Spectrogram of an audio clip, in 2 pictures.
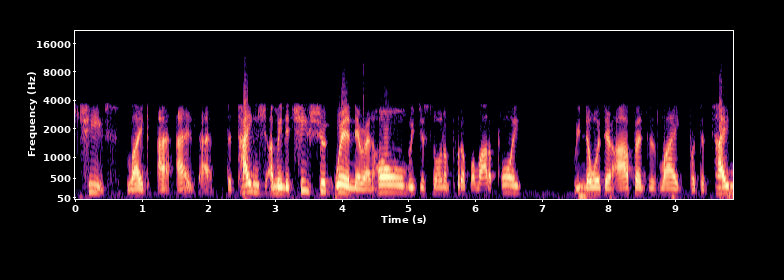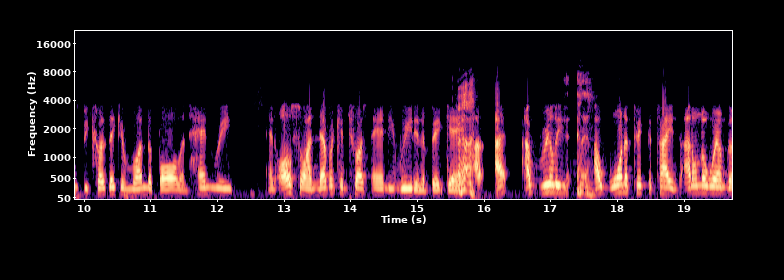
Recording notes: The guys are joined over the phone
